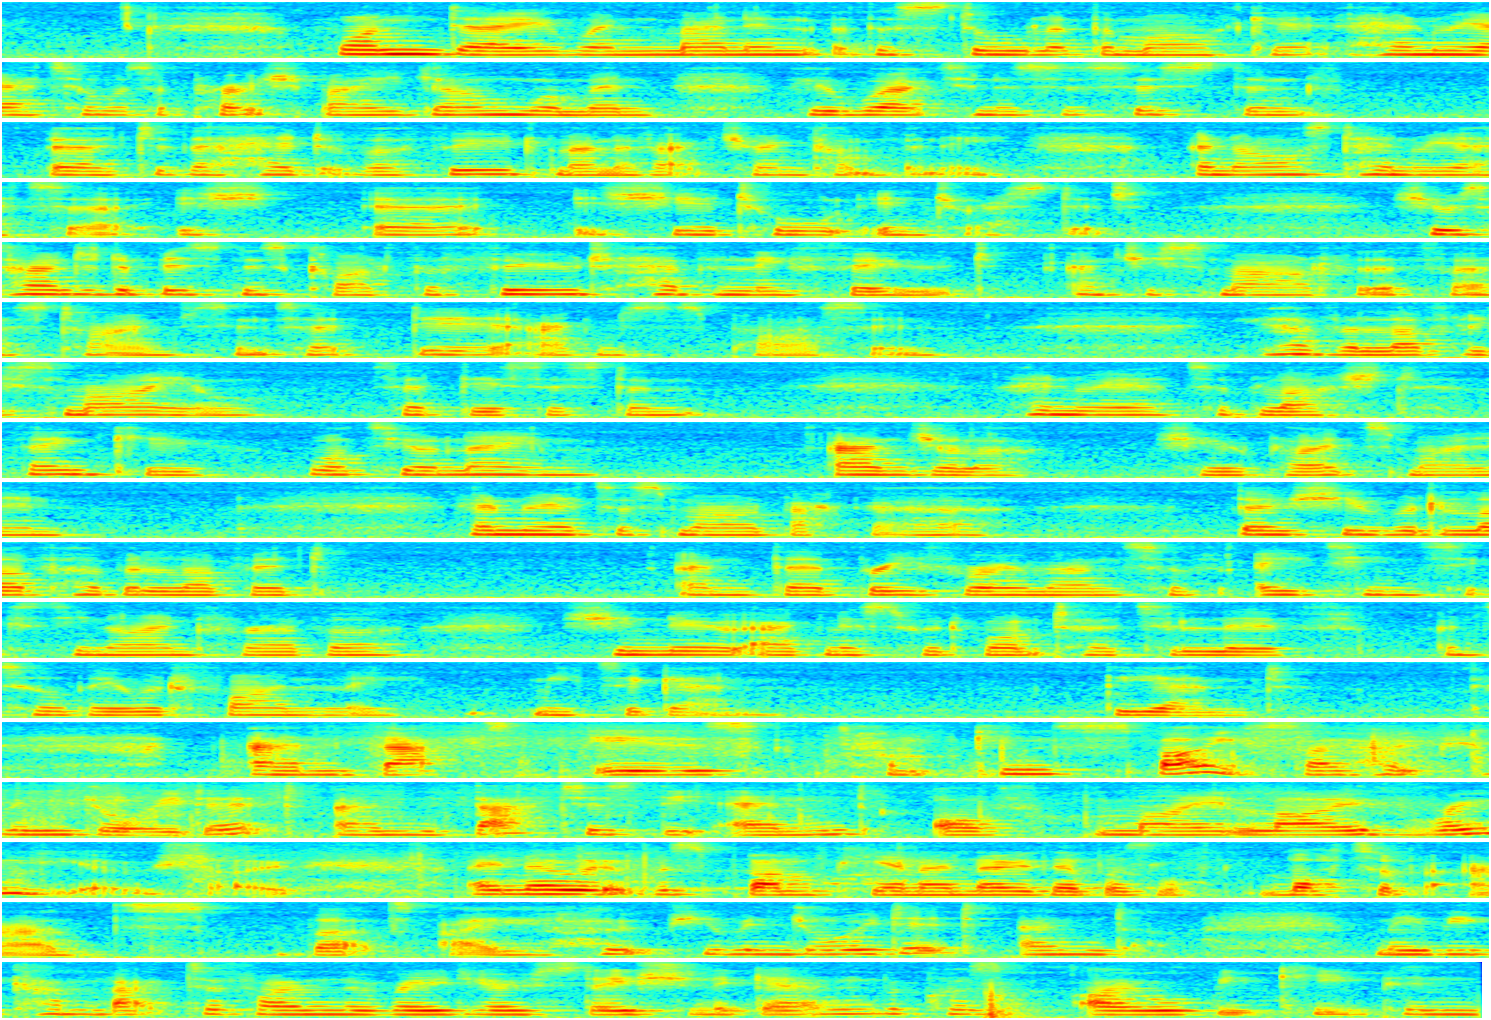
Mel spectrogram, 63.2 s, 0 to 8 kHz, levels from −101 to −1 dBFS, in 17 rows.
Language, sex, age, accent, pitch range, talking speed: English, female, 20-39, British, 185-210 Hz, 160 wpm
